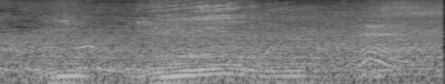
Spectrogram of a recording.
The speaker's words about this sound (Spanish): Ah, hay tráfico acá, hoy día.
